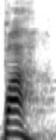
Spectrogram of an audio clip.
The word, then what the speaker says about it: Tupá: Tupa, con acento en la A. Claro, Tupa. No es Tupa. Lo dije bien, Tupa. Ah, bien, pensé que no, lo dijo bien. Tupa, porque es guaraní, el guaraní acentúa.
